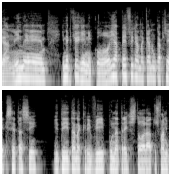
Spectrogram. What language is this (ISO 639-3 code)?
ell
